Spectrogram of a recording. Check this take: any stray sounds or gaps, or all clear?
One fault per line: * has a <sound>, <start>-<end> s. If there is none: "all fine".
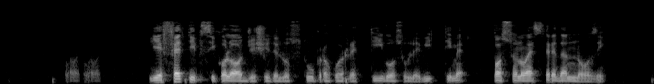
* has a laugh, 0.7-1.0 s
